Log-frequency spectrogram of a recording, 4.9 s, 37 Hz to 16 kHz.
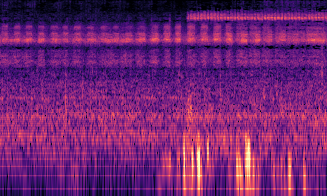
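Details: Cicadas singing at about 7 pm on 5 July 2019 beside a lavender field at Sivergues in the Luberon, France. The chorus is a high, rapidly pulsing buzz with a steady thin hiss above it, and faint low rumbles and knocks underneath.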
